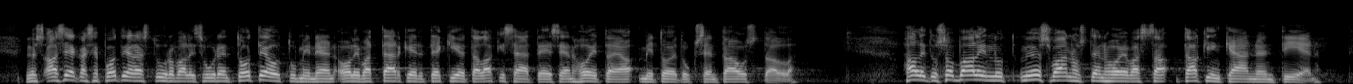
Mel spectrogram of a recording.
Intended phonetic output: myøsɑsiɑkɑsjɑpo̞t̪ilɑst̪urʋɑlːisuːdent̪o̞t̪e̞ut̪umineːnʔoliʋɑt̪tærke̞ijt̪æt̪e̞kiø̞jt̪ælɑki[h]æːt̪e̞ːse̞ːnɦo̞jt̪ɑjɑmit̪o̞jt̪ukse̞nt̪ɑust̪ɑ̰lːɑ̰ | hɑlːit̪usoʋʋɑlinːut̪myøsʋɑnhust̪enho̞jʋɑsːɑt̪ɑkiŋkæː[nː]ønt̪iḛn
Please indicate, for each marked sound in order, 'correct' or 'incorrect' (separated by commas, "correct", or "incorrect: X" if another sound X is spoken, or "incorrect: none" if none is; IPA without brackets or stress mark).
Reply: incorrect: s, correct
